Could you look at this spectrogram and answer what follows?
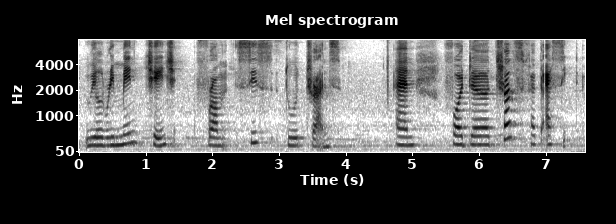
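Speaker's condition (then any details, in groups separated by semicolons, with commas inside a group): No condition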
